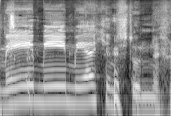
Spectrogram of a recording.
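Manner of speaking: high goat-like jingle; playful high-pitched catchphrase; bleated slogan. Pretend. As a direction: bleat the show's name like a goat. Bleats the proposed show slogan.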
